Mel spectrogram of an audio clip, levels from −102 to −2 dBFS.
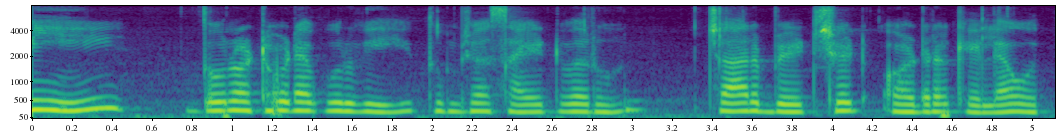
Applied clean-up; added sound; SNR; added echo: none; none; none; none.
